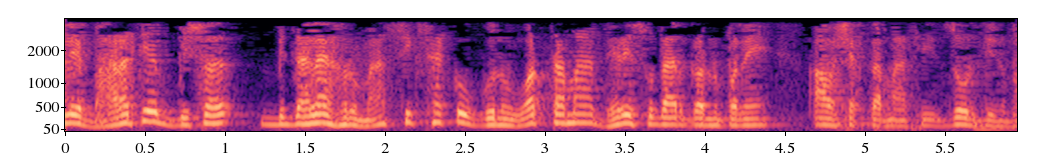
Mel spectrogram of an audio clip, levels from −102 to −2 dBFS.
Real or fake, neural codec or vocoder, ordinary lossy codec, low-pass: real; none; MP3, 32 kbps; 3.6 kHz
